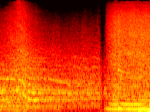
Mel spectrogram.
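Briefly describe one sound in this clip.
A racing car engine roars past and drops in pitch.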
